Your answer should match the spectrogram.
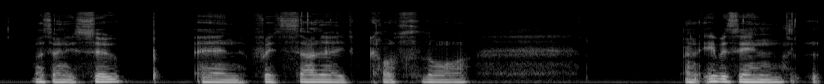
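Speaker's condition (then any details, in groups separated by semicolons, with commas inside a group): Down syndrome; speech not always clear, word-finding difficulty, helped when listeners wait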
